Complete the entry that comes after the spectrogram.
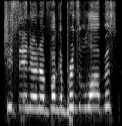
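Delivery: normal talking voice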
